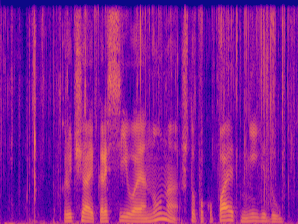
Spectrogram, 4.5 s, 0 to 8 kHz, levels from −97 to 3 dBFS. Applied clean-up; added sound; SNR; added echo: none; Keys jangling; 10 dB; none.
